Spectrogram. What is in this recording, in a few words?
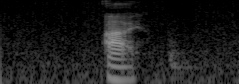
Vowels voiced i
